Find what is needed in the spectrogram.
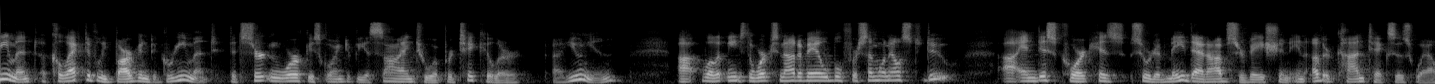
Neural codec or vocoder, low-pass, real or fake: codec, 16 kHz, about 1 kbps, DyCAST, with the encoder's durations; 7.2 kHz; fake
